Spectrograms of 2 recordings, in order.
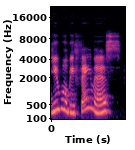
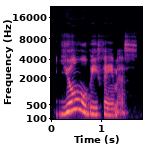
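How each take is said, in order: First: You will is said as two full words. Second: You will is shortened into one syllable.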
